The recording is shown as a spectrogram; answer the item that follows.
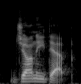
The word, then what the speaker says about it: Johnny Depp: Not Depp, just P. Johnny Depp.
